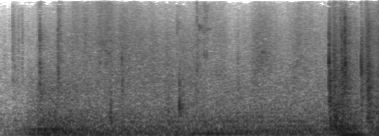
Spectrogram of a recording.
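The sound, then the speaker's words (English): A back door is pushed shut with a solid thud, followed by a brief rattle as it is locked, set against a low, steady background rumble. “He shuts it behind him, locks it, and takes out the keys.”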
